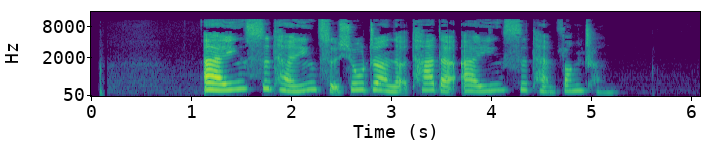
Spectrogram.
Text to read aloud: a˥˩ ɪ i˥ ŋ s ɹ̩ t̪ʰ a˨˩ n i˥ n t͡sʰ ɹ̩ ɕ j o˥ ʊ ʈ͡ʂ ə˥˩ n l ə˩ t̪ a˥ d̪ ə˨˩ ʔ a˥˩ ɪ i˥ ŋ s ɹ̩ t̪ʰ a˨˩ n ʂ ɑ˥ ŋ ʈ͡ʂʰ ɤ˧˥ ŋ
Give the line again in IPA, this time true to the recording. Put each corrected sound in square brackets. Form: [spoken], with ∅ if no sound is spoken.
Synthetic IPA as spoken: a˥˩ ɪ i˥ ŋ s ɹ̩ t̪ʰ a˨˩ n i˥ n t͡sʰ ɹ̩ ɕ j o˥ ʊ ʈ͡ʂ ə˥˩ n l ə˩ [t̪ʰ] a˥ d̪ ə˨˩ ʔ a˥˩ ɪ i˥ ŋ s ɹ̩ t̪ʰ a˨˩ n [f] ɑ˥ ŋ ʈ͡ʂʰ ɤ˧˥ ŋ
